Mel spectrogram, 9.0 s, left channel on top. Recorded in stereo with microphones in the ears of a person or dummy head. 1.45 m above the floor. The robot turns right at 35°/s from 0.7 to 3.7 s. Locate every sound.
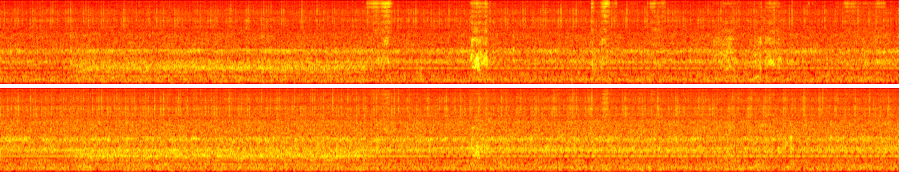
3.7 s a zipper: 45° left (ahead or behind)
